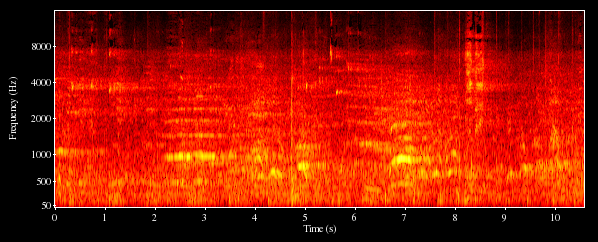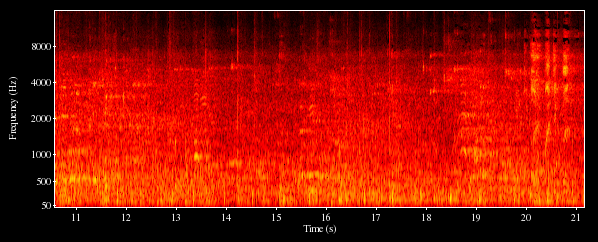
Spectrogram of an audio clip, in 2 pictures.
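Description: A basketball being dribbled on a wooden gym floor, its bounces ringing in a large hall, with shouts from players and people on the sidelines.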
